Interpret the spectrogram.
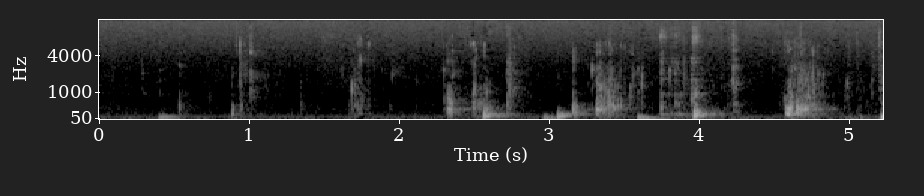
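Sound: sipping water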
